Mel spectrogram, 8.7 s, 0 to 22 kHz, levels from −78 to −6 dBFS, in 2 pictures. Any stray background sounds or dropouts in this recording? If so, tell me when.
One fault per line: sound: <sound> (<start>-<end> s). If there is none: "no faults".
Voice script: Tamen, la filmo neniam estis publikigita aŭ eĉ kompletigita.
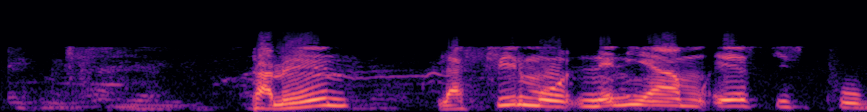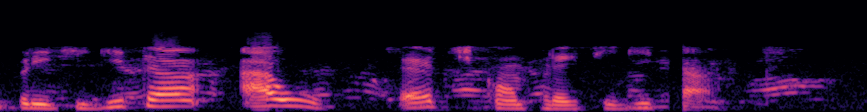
sound: dropout (7.7-7.8 s)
